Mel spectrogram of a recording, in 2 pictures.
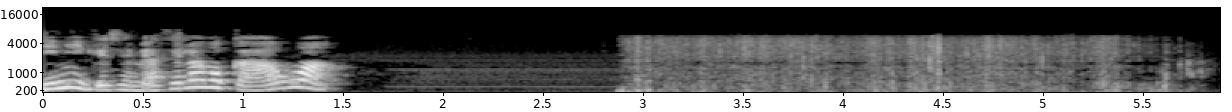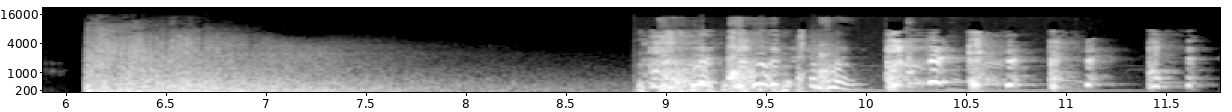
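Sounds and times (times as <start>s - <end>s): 
speech: 0.0s - 1.6s, 9.1s - 10.2s
exploding chocolate bomb boom: 6.1s - 9.4s.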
